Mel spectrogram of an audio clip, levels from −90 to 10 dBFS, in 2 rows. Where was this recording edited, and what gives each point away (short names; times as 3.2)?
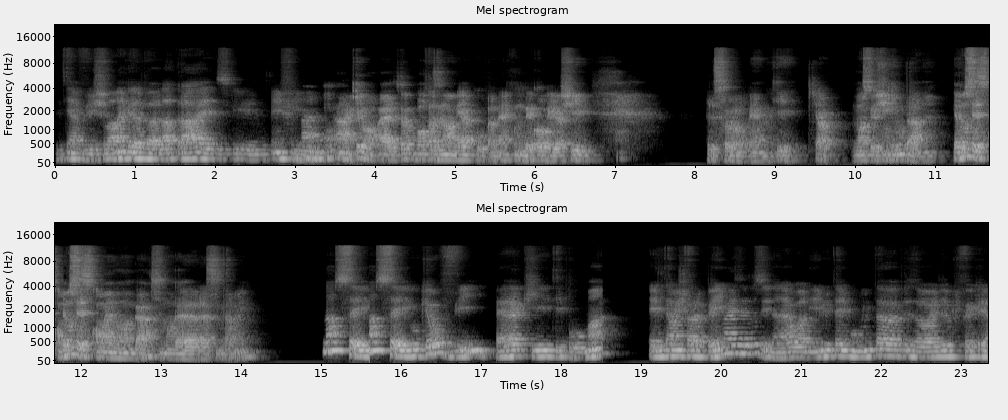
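11.77 repeat of the last 0.48 s
15.6 repeat of the last 0.51 s
18.51 sound cut off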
